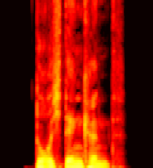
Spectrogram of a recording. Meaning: present participle of durchdenken
- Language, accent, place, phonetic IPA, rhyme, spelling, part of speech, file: German, Germany, Berlin, [ˌdʊʁçˈdɛŋkn̩t], -ɛŋkn̩t, durchdenkend, verb, De-durchdenkend.ogg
